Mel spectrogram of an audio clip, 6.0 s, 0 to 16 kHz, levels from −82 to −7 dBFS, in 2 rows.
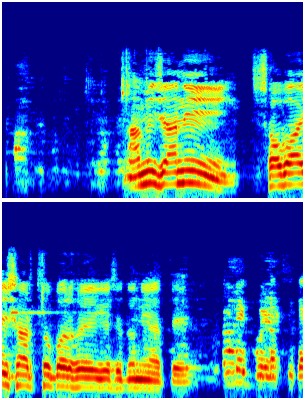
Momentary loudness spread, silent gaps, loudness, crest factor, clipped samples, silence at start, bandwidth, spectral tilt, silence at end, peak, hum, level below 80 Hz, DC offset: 11 LU; none; -15 LUFS; 14 dB; under 0.1%; 0.1 s; 7.2 kHz; -6 dB/octave; 0 s; -2 dBFS; none; -58 dBFS; under 0.1%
